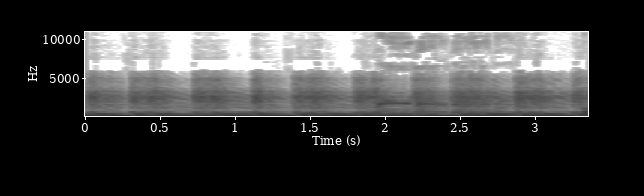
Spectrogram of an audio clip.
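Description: A heavy metal song intro plays loudly, with a thick, distorted guitar riff chugging in a steady, driving rhythm. No voices are heard.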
